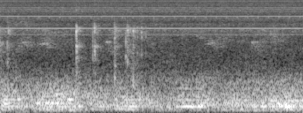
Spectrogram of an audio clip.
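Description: Keys clatter on a computer keyboard.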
